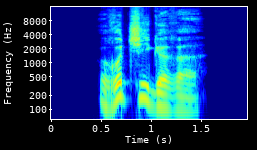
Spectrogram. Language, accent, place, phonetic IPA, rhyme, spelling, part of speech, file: German, Germany, Berlin, [ˈʁʊt͡ʃɪɡəʁə], -ʊt͡ʃɪɡəʁə, rutschigere, adjective, De-rutschigere.ogg
- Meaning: inflection of rutschig: 1. strong/mixed nominative/accusative feminine singular comparative degree 2. strong nominative/accusative plural comparative degree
